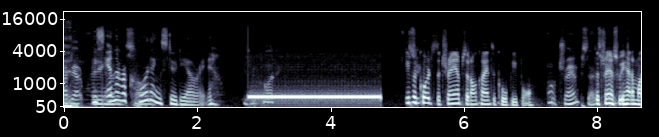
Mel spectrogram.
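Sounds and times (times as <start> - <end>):
speech: 0.0 - 3.2, 5.1 - 8.6
electronic telephone ring tone: 2.8 - 4.8.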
